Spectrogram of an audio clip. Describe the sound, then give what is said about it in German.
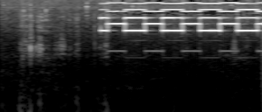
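An old Light and Sound toy police brick, still working, sounds: soft rustling, then a loud, steady electronic two-tone police siren wail that rapidly alternates between a high and a lower pitch, with no one speaking. “Das ist ähm, Polizei. Die guten alten Zeiten. Light and Sound. Funktioniert alles noch.”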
